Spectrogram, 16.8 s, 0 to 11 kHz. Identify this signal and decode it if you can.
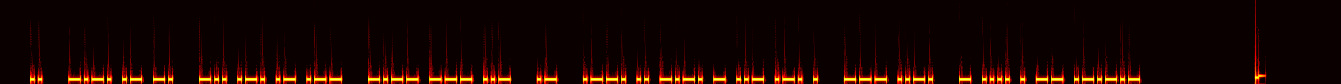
Morse code, heard as a keyed tone, about 25 wpm, 700 Hz. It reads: I CAN DRAW YOU A PICTURE OF THEM.
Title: Sentences from Top 1000 Words - Review Part 1 - 25wpm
